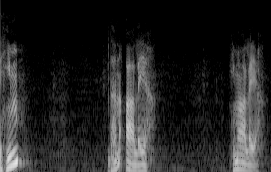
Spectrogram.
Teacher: जैसे हिम, धन, आलय, हिमालय। इसमें हिम के म के अंत में जो अ है और आलय के शुरू में जो आ है, दोनों वर्ण मिल करके आ बन जाएगा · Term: दीर्घ संधि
